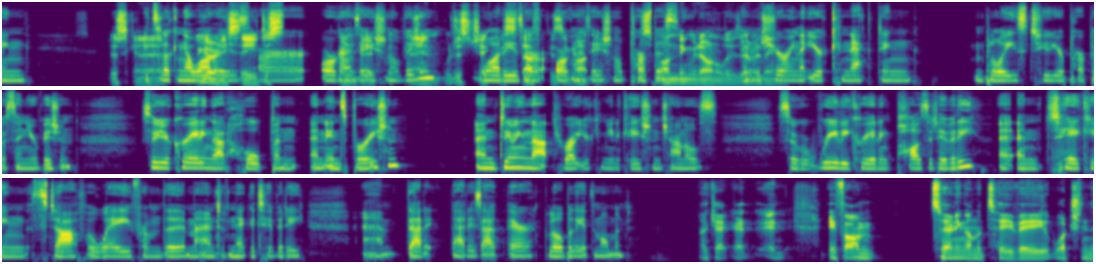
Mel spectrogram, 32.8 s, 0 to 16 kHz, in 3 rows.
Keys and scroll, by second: 16.4 Delete.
